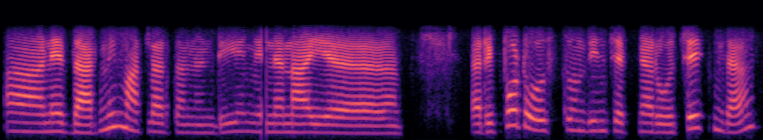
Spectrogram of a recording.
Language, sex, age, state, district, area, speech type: Telugu, female, 30-45, Andhra Pradesh, Annamaya, urban, conversation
